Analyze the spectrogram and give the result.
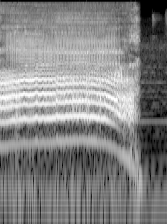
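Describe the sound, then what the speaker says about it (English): Goku, the anime fighter, lets out one loud, sustained scream while gathering power. It is strained and strongly voiced, then slides down in pitch and cuts off abruptly, leaving quiet. "Goku joins his arms towards his waist and starts screaming"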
